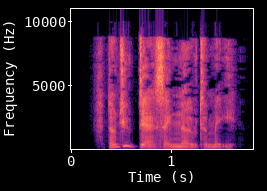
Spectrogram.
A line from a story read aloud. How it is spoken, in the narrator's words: she replied harshly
